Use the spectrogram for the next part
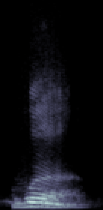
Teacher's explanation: both the lips are involved, but no tongue. So, you're not biting your tongue here.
